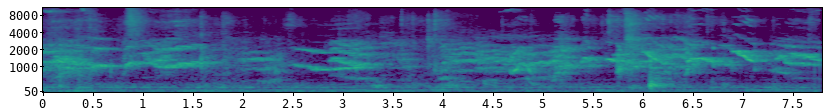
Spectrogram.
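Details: Toy Chihuahua puppy making continuous high, quavering whines and soft whimpers, pitch wobbling and bending, broken by a few sharper yips near the end over low background hum.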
